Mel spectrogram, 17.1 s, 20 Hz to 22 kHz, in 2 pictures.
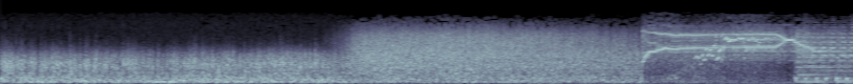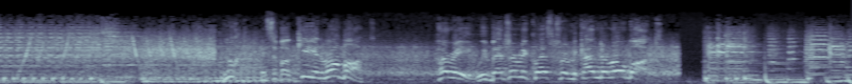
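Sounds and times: dense rushing rumble: 0:00.0 - 0:15.4
rising electronic whine: 0:06.3 - 0:15.4.

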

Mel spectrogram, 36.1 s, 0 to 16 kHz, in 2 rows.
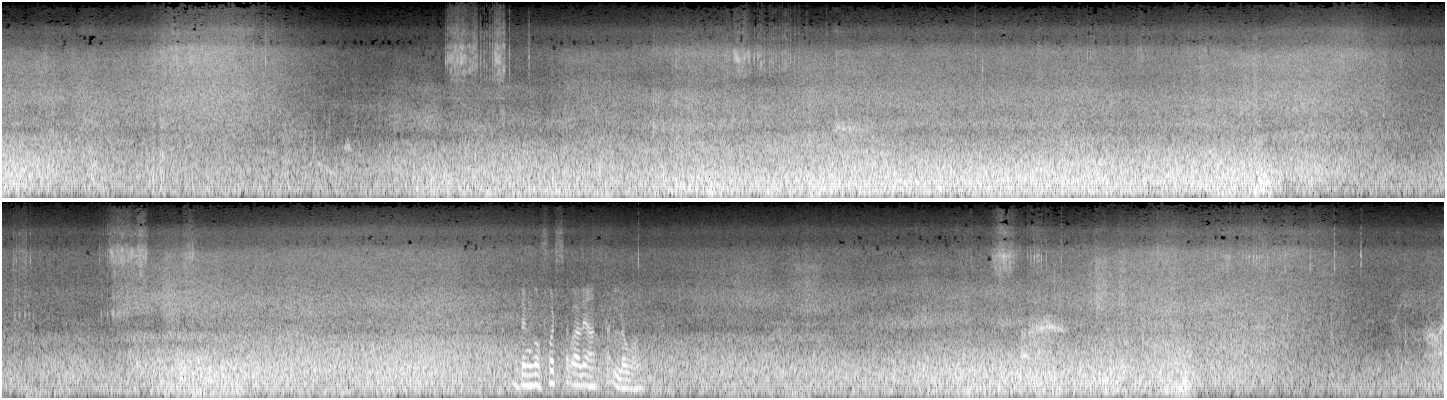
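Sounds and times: ocean surf breaking on shore: 0:00.0 - 0:36.0.

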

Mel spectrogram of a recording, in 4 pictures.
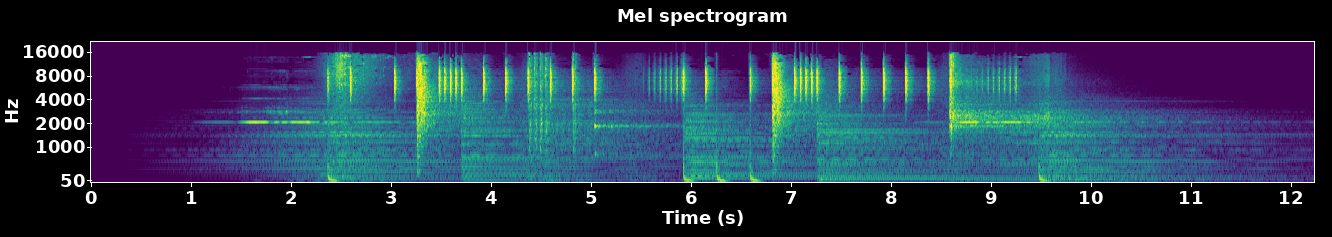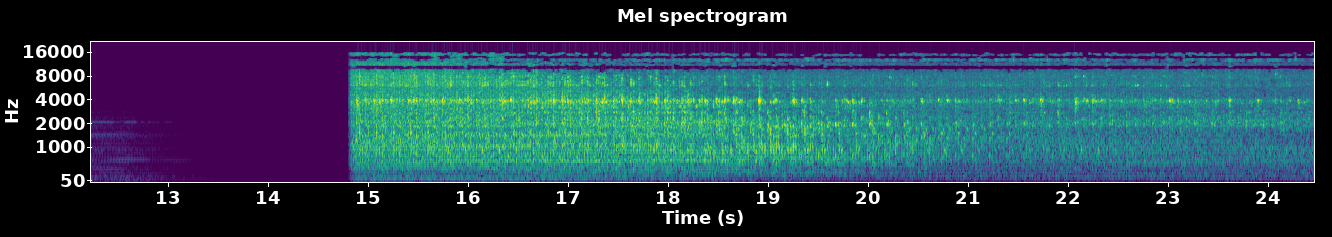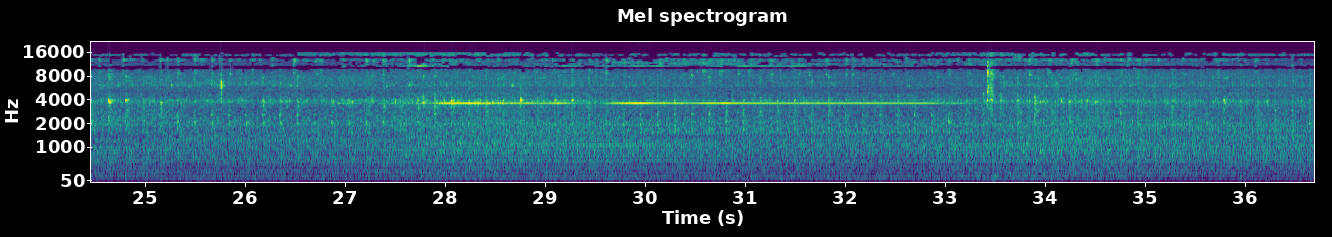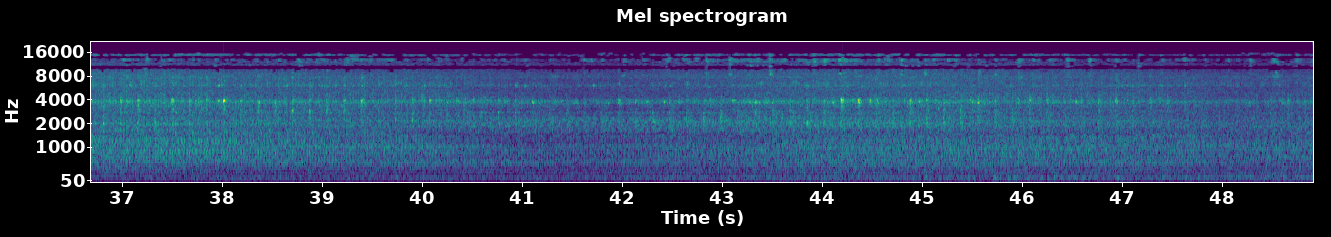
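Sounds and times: diesel truck idling: 0:14.8 - 0:48.9.

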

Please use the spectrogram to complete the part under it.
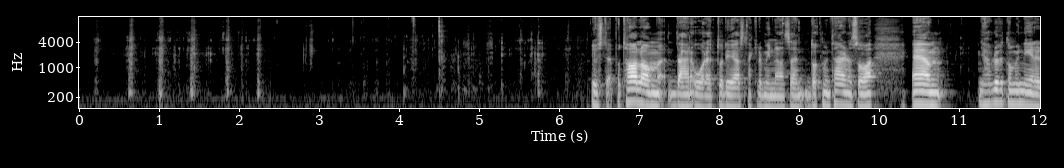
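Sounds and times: close chewing with mouth clicks: 0:00.2 - 0:06.2.

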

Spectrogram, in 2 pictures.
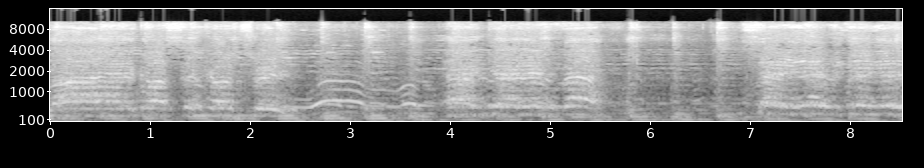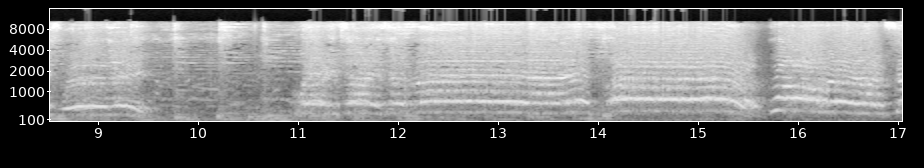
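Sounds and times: crowd singing a chant: 0:00.0 - 0:02.9, 0:03.5 - 0:05.7, 0:06.9 - 0:09.7, 0:10.8 - 0:17.0
music with steady beat: 0:00.0 - 0:14.2.

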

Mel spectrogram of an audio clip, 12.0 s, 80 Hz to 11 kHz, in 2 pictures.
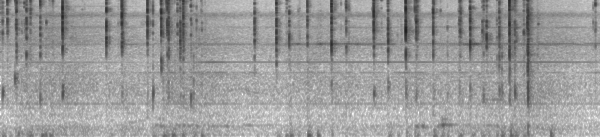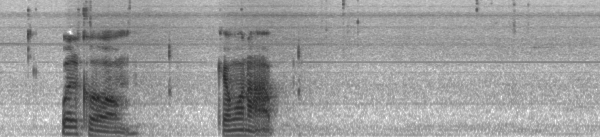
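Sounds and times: typing on computer keyboard: 0:00.0 - 0:02.0, 0:02.6 - 0:05.4.

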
